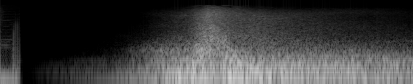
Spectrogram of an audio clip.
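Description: Whoosh sound effect for a title-card transition. It swells in from silence about half a second in, peaks about a second in, then fades slowly with a deep low tail beneath.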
